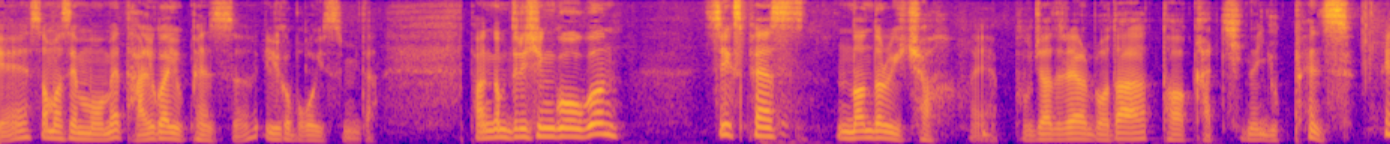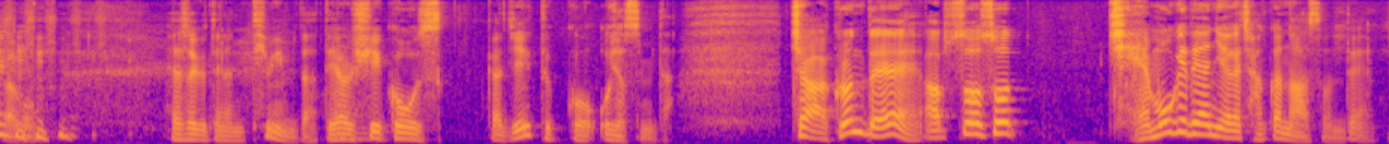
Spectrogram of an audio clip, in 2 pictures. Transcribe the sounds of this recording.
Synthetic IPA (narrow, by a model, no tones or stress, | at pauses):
e̞s͈ʰʌmas̬͈enmome̞taɭɡwajuk̚pʰe̞nsʰɯiɭɡʌboɡois͈ɯmɲida | paŋɡɯmdɯɾiɕʰinɡuɡɯn | sʰik̚sʰɯ̥pʰensʰ | nʌndʌɾit͡ɕʰʌjḛpud͡ʑadɯɾeɭbodatʌkat͡ɕʰinɯnjuk̚pʰe̞nsʰɯ̥ɾa̰ɡo | he̞sʰoɡedwenɯntʰimimɲida̰teʌɭɕiɡosʰ | k͈ad͡ʑitɯk̚k͈oʔoɕʰʌs͈ɯmɲid̥a | t͡ɕakɯɾʌnde̞a̰p̚s͈ʌsʰʌ | t͡ɕe̞moɡe̞de̞ɦanjeiɡat͡ɕaŋk͈anːa̰wa̰s͈ʌnɯ̰nde̞̰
